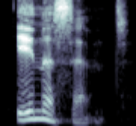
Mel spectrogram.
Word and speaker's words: innocent: influencer นั่นคืออินเฟรนเซอร์ครับอย่ามาทำเป็น innocent innocent คืออะไรครับใสซื่อบริสุทธิ์ทำเป็นไม่รู้ไม่ชี้ On ตอนโลกซื่อใสไร้เดียงนะครับนั่นคือ innocent เจ้าของภาษาออกเสียงว่า in Essence in ถูกเน้นครับเนื้อสัน 2 พยางค์สุดท้ายเป็นช่วงอีกแล้วนะครับ in the Sands indocin indocin จะไม่ออกโนเซนต์ซะทีเดียวเพราะมันเป็นพยายามที่ไม่ถูกเน้นนะครับเพราะมีถูกเนียนปั๊บส่วนใหญ่บ่อยๆเลยจะกลายเป็นชวนนะครับเนื้อสัตว์ isn't a เอ่อ inson นั่นคือ innocent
